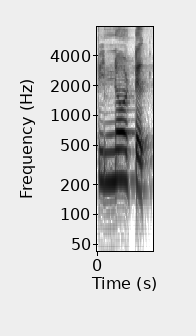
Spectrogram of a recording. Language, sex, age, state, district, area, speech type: Malayalam, female, 45-60, Kerala, Wayanad, rural, read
